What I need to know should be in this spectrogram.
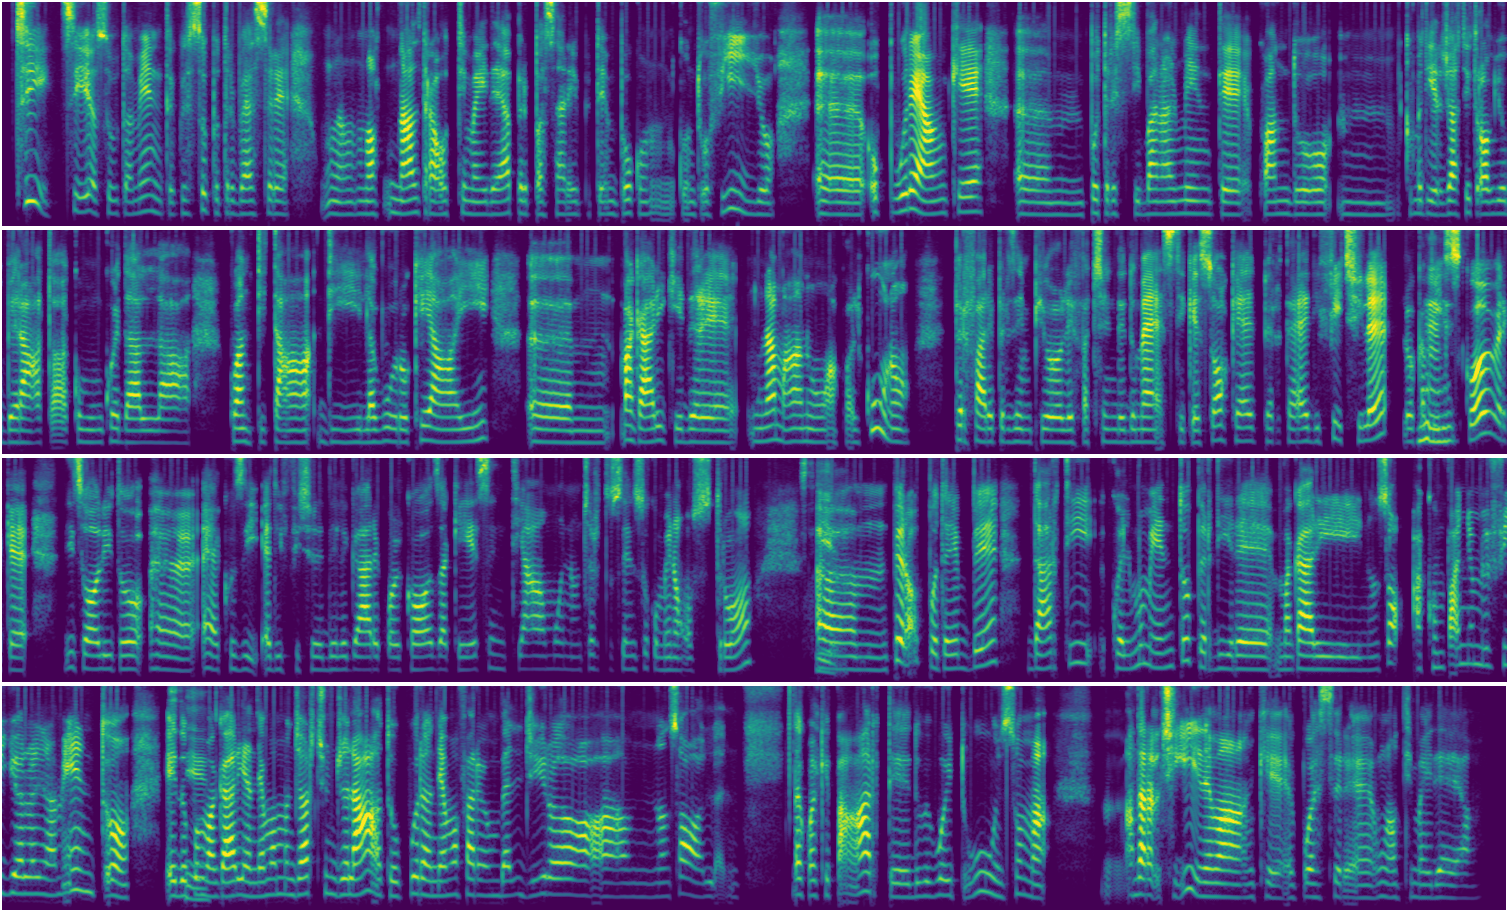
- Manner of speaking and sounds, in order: static; distorted speech; "potresti" said as "potressi"; other background noise; laughing while speaking: "perchè"; laughing while speaking: "Mh-mh"
- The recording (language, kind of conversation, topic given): Italian, advice, Come posso gestire il senso di colpa per non passare abbastanza tempo con i miei figli?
